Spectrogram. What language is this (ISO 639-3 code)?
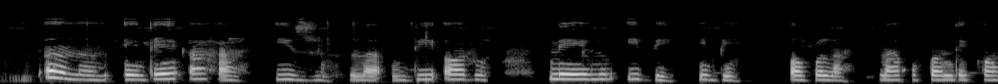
ibo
